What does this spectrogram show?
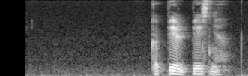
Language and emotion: Russian, neutral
